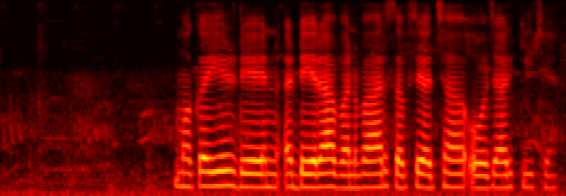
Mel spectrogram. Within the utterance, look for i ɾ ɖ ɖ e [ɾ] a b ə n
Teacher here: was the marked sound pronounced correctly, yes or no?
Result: yes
